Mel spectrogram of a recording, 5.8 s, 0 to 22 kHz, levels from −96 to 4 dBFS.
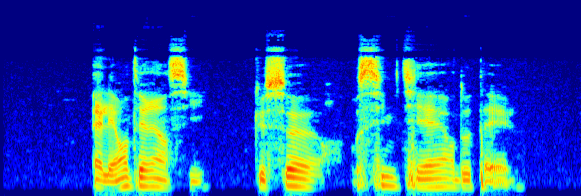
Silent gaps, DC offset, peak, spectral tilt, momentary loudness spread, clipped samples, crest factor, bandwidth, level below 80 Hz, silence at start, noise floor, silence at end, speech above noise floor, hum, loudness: none; under 0.1%; 0 dBFS; -2 dB/octave; 15 LU; under 0.1%; 20 dB; 11.5 kHz; -68 dBFS; 0.9 s; -73 dBFS; 0.7 s; 55 dB; none; -17 LUFS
